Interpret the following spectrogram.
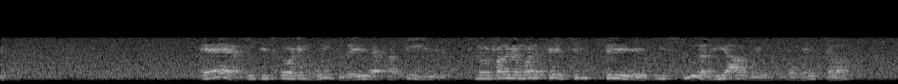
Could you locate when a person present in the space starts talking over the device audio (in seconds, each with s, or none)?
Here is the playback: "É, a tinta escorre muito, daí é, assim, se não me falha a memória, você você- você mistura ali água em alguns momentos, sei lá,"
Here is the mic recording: none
